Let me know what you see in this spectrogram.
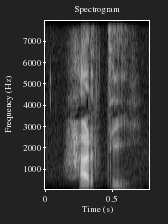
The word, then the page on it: harti: apatani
